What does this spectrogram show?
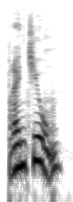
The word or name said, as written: brintion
